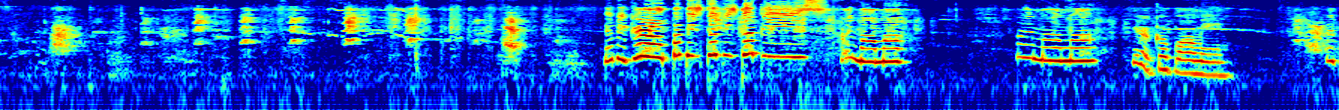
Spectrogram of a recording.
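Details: Three rescued Shih Tzu puppies with their mother Sophie, indoors and awaiting adoption, give high, drawn-out harmonic whines, some steady and some falling, in bursts amid a woman's cooing baby-talk.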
